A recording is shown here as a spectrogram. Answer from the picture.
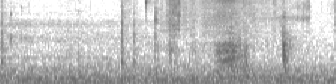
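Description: Faint, sparse small clicks and taps from hands handling a plastic fountain pen and a glass ink bottle, over a low steady hum.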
